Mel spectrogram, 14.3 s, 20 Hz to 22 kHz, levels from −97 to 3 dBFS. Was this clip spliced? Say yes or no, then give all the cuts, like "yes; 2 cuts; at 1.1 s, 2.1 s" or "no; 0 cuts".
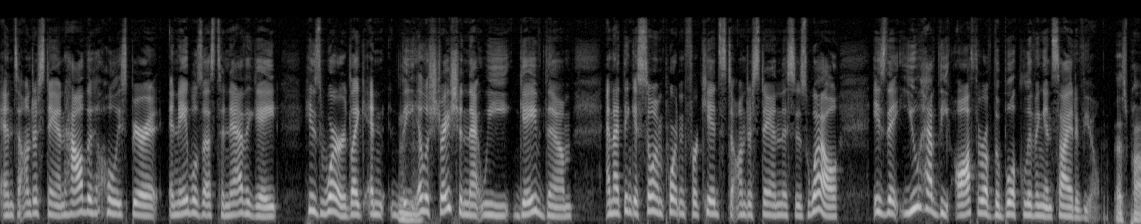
no; 0 cuts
